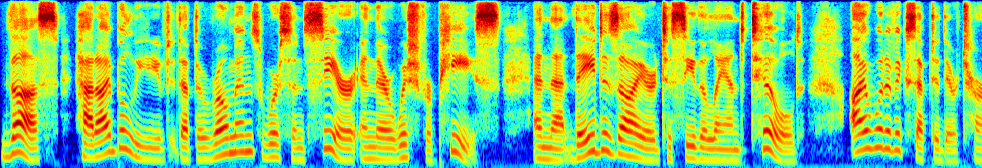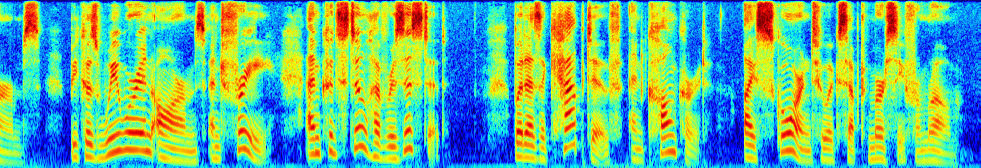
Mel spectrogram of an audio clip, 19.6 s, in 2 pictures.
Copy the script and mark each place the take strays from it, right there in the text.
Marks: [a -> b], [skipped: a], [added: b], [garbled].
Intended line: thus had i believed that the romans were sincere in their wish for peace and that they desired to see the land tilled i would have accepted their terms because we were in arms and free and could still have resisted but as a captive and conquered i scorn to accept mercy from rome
thus had i believed that the romans were sincere in their wish for peace and that they desired to see the land tilled i would have accepted their terms because we were in arms and free and could still have resisted but as a captive and conquered i scorn to accept mercy from rome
